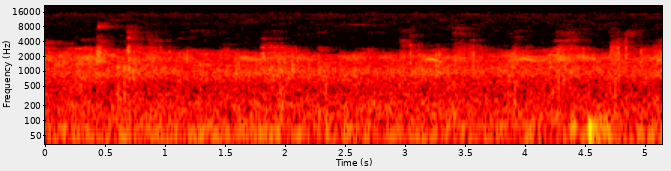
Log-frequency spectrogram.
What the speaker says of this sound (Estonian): Mis te arvate nendest lindudest?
